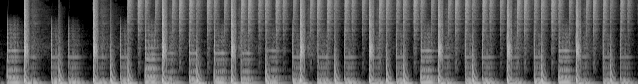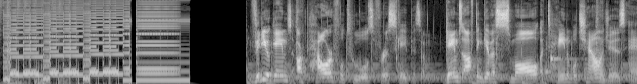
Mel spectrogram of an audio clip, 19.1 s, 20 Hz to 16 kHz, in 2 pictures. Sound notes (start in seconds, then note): 9.6 time's up alarm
